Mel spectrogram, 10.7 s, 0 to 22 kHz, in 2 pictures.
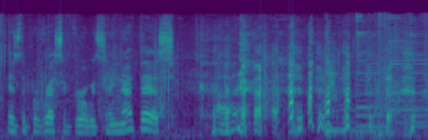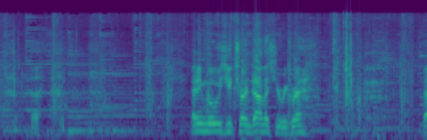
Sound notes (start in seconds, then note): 2.5 laughs; 3.9 cheerful music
